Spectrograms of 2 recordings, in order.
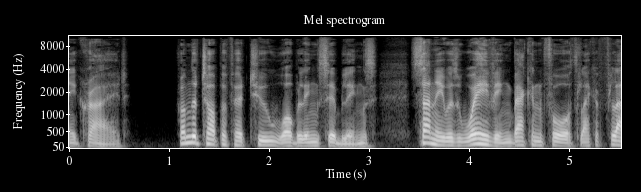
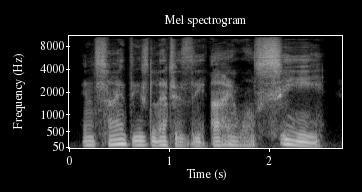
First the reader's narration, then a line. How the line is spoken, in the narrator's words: Klaus muttered again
